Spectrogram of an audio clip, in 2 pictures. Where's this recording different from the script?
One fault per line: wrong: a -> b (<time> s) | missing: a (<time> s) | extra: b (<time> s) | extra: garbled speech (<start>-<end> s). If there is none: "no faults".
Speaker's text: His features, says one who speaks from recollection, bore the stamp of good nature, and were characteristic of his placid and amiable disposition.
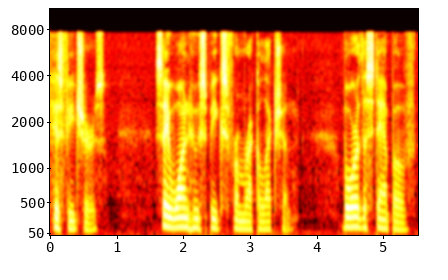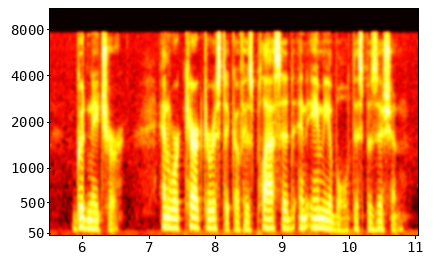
wrong: says -> say (1.6 s)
